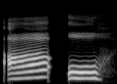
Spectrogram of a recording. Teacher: Vocal fold দুটো শক্তভাবে একসাথে আটকে গিয়ে বাতাসের প্রবাহ সম্পূর্ণ বন্ধ করে দেয়, আর তারপর হঠাৎ করে খুলে যায়। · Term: গ্লটাল স্টপ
